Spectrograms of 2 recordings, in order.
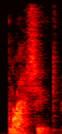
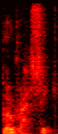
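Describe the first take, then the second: First: The word is said in a shortened form. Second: The word is said in its full form. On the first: It is the everyday, non-posh usage. "we say brassic" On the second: It sounds posh. "We don't say boracic"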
